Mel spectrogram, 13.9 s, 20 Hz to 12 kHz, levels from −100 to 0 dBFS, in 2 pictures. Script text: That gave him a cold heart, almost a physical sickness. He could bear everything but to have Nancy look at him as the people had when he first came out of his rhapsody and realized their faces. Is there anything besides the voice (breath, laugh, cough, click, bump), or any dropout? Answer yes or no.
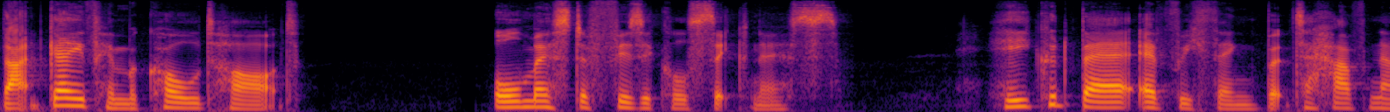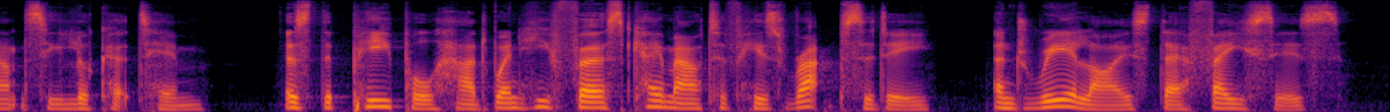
no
